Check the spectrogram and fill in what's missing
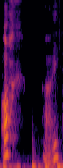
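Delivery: short put-on Scottish exclamation; fake Scottish accent. Streamer playing a game hero, fake Scottish accent. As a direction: toss it off in mock Scots.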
